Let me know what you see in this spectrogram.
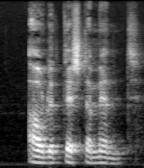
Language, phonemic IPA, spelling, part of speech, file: Dutch, /ˌɑu̯.də tɛs.taːˈmɛnt/, Oude Testament, proper noun, Nl-Oude Testament.ogg
- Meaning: the Old Testament, in any Christian canon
